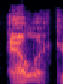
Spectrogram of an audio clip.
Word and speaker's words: Alex: Or Alec, as they say it down in the low country. – Yeah. Okay. His name is spelled Alex. – Just like we know Alex to be. – Yeah. Murdaugh. Okay. That's how you spell his name. – Yes. – But yet they call him Alec Murdaugh.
